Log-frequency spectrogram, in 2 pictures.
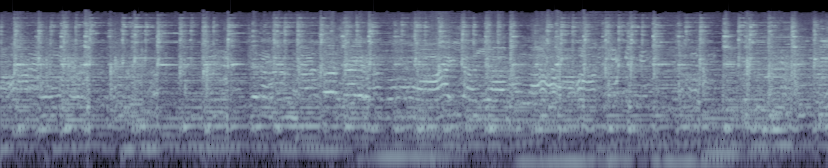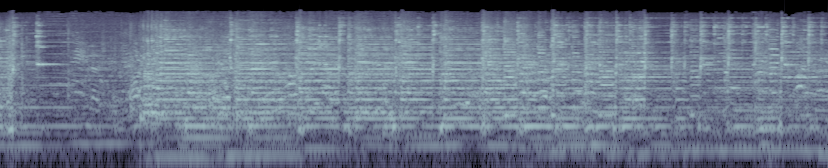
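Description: Traditional Spanish ronda song: a man singing in a wavering folk style over plucked and strummed strings (guitar and bandurria). After a brief dip about eleven seconds in, a fuller, louder passage of strings and voices begins.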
